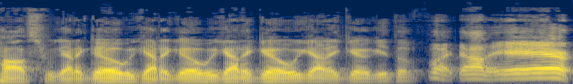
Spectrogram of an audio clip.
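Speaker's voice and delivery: fast, tearful, panicked bawling. Retelling crying as a kid, begging Pops to leave: imitating own past bawling. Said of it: "I just start crying, bawling my eyes out".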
